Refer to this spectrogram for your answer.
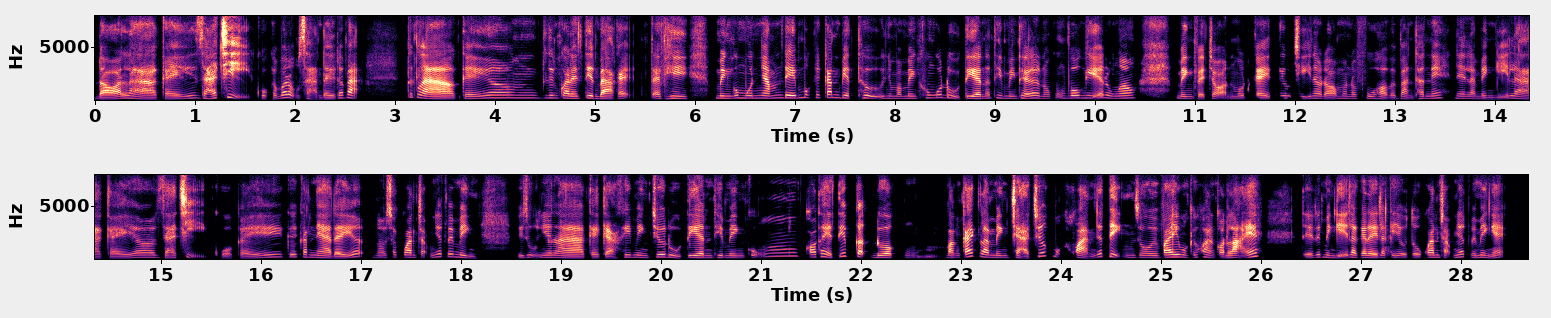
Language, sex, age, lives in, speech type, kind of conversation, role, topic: Vietnamese, female, 30-34, Vietnam, conversation, podcast, guest, Khi chọn mua nhà, bạn chú ý điều gì nhất?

